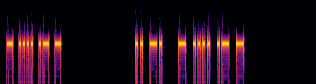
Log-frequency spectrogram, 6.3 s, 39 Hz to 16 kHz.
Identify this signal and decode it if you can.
Morse code, heard as a keyed tone, about 33 wpm, 700 Hz. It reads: THAT IN THAT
